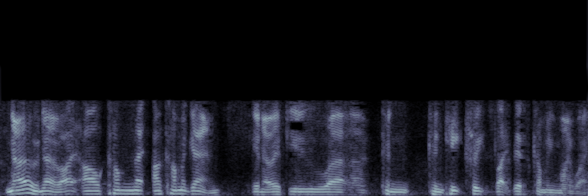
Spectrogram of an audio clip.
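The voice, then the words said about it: A striking accent. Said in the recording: “Listen to that accent. That is awesome.”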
